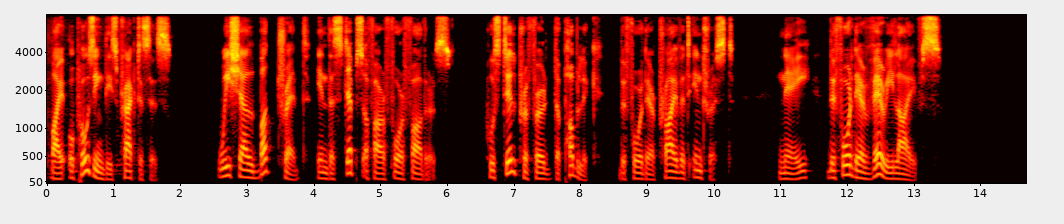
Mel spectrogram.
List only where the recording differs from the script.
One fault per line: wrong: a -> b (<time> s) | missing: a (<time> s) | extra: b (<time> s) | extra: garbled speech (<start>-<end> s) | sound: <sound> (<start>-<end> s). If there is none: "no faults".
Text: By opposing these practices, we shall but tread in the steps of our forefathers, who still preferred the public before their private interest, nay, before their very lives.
no faults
